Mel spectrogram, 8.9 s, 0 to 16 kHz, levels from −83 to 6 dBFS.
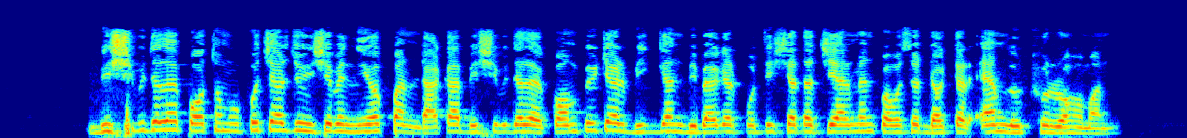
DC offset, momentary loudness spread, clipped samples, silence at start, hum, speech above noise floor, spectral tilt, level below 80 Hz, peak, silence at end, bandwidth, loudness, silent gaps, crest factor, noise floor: under 0.1%; 5 LU; under 0.1%; 0.7 s; none; 65 dB; -5 dB/octave; -50 dBFS; 0 dBFS; 0.55 s; 7.6 kHz; -16 LUFS; none; 16 dB; -80 dBFS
